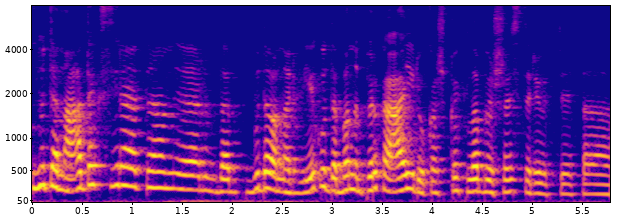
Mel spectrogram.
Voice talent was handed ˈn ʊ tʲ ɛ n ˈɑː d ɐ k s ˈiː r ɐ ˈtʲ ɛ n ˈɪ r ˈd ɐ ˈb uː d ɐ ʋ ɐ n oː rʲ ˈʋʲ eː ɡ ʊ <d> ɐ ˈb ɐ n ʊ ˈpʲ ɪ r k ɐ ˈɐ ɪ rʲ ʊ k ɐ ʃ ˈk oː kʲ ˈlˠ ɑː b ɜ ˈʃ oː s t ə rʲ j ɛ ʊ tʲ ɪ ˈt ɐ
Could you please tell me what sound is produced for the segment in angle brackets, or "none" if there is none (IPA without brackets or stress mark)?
d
